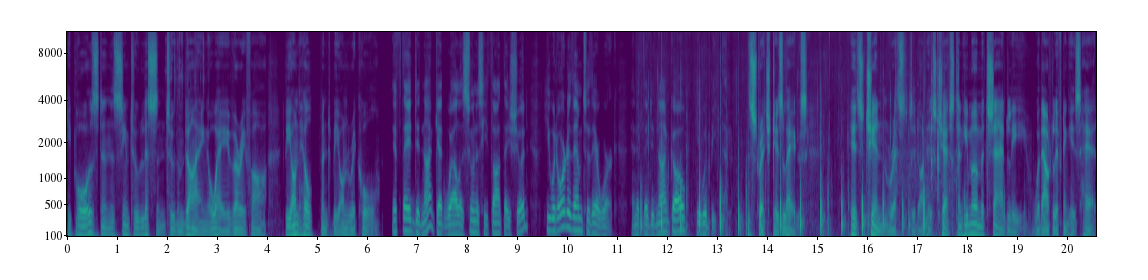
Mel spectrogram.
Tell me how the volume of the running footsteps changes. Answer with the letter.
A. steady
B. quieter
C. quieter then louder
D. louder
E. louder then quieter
B.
